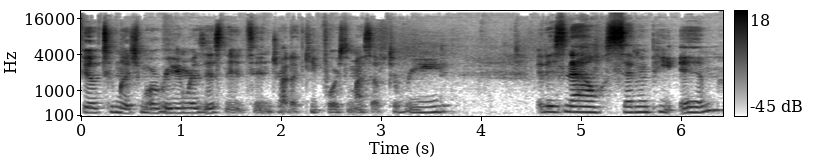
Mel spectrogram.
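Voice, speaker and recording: A woman speaks at a moderate pace and a medium pitch, with ordinary pitch variation. Audible room echo and noticeable background noise surround her voice. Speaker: book vlogger. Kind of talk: casual vlog chat. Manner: whispering.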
